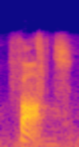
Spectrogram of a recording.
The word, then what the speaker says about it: thought: Now, in this word, the G and the H are not pronounced. So, we're not going to say th. Okay. It's thaw. Okay. It's only an a sound right here. A thought. Thought.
